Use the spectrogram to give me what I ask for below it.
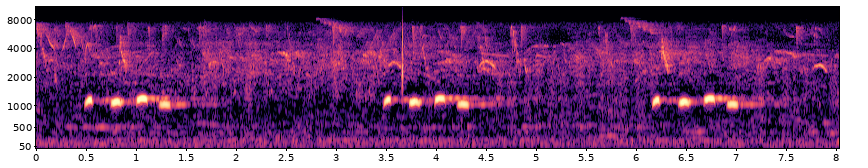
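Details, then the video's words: Three spaced phrases of Indian cuckoo (Cuculus micropterus) song, each four soft whistled hoots falling slightly at the end, over quiet background birds and a brief click. "Unique Bird Calls - Indian Cuckoo"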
